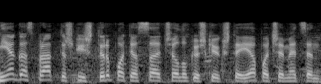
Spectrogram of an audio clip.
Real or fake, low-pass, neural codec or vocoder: real; 7.2 kHz; none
